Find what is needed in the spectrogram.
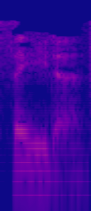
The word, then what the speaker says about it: theta: That's a theta, the O that's got the horizontal bar is the letter in Greek that is pronounced with a TH, fellow.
